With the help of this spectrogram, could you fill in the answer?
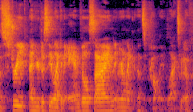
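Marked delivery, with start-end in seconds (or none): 2.7-3.8 very soft, low, barely voiced; muttered thought. Game master voices the players' passing thought, muttered. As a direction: murmur it as an idle thought.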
